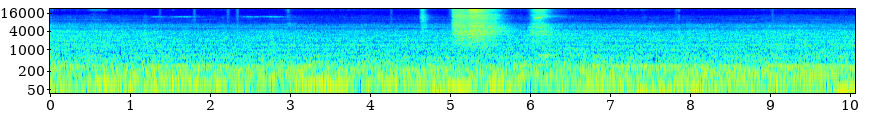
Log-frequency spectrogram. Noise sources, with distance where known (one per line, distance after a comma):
large-sounding engine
